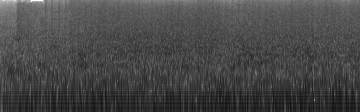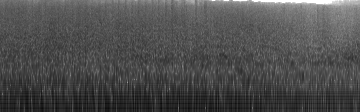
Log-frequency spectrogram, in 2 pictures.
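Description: Gunfire and explosions burst loudly.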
